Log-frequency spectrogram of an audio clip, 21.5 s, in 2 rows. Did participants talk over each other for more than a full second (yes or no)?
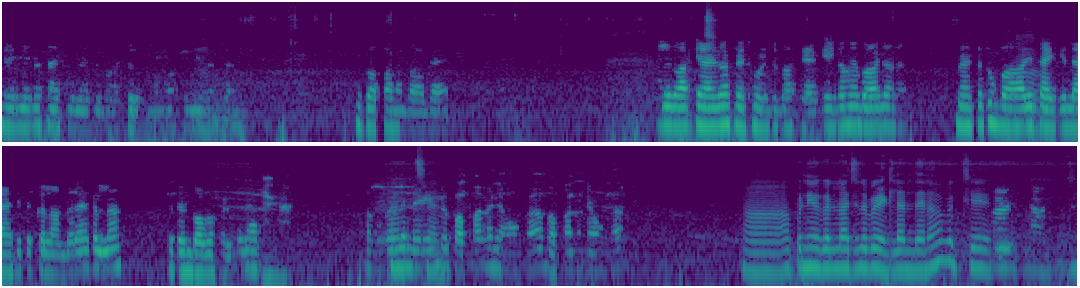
no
